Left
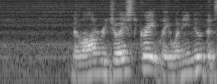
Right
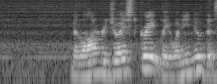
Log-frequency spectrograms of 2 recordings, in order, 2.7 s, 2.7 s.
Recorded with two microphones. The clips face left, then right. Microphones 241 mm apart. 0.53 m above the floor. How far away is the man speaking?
About 1.4 m.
